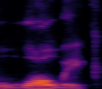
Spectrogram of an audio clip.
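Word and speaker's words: Waalwijk: And then you got wall wake.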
